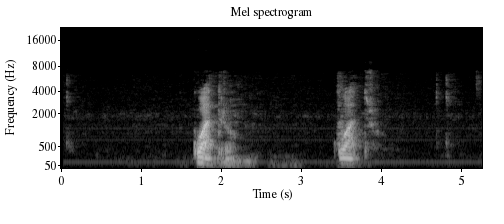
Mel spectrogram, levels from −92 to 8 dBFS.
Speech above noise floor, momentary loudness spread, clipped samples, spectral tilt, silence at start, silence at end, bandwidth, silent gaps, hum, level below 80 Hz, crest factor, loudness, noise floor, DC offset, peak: 47 dB; 23 LU; under 0.1%; -6.5 dB/octave; 1.65 s; 1.35 s; 7.6 kHz; none; none; -62 dBFS; 26 dB; -23 LUFS; -69 dBFS; under 0.1%; -2 dBFS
